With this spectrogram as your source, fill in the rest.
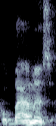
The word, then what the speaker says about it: Obama: told you know that i'm not saying uh barack obama's name correctly um as far as i'm concerned rhymes with alabama and now kamala harris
